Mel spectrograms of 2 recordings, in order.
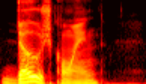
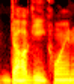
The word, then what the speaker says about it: Dogecoin: And good on you for calling it Dogecoin and not Doggycoin or something like that.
